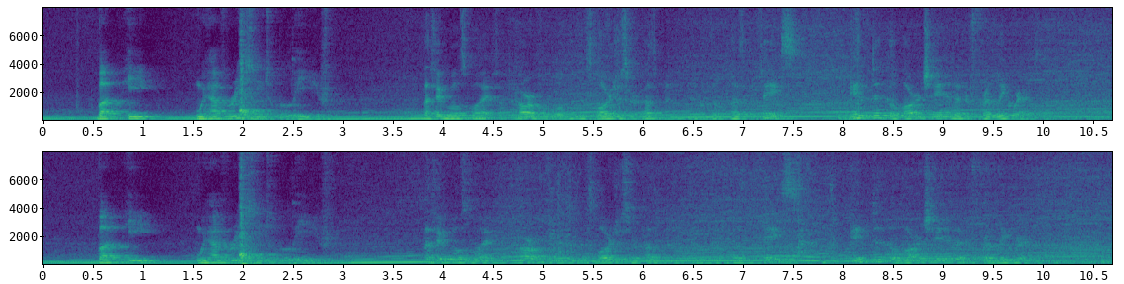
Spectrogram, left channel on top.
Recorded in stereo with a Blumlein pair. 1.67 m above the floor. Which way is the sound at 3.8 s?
25° left.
